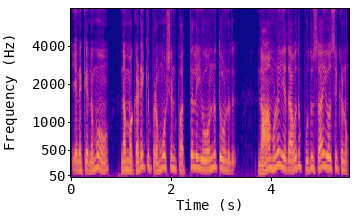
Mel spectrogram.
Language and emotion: Tamil, sad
